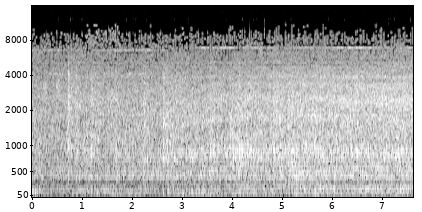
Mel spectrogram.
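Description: Electric locomotive hauling a passenger train approaching, with a steady rumble of wheels on the rails that grows gradually louder.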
